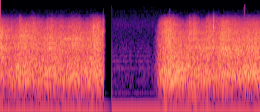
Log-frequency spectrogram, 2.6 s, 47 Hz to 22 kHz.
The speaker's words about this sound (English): The train is still pushing itself along down the bank at 20 mile an hour.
